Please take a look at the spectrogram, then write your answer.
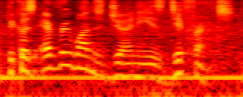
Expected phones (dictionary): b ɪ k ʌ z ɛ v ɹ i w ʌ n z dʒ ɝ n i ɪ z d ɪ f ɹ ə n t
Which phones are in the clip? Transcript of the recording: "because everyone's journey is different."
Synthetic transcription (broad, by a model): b ɪ k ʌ z ɛ v ɹ i w ʌ n z dʒ ɝ n i ɪ z d ɪ f ɹ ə n t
